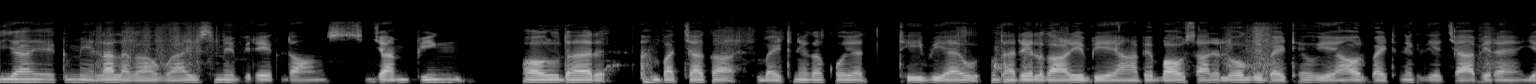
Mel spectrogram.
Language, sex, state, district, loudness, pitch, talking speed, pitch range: Hindi, male, Jharkhand, Jamtara, -23 LUFS, 105 Hz, 160 wpm, 100-105 Hz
